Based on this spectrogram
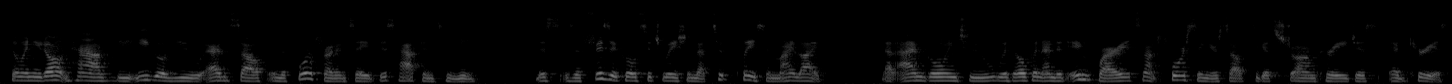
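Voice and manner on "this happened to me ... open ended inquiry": plain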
